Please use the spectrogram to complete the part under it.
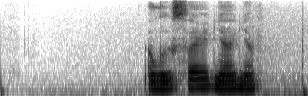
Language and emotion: Russian, neutral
